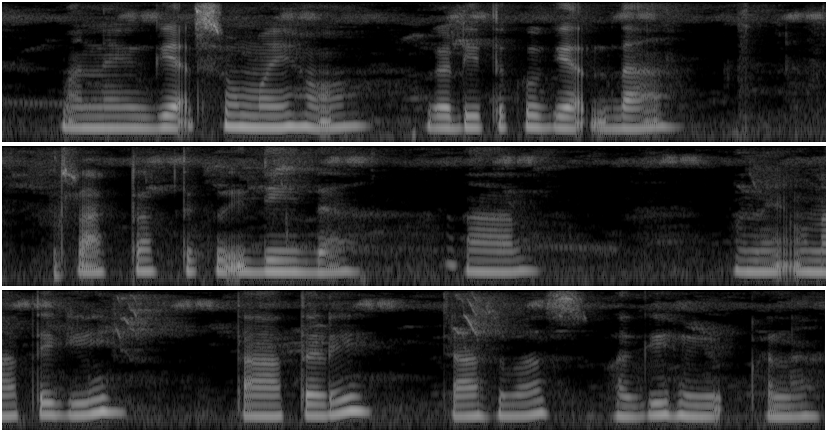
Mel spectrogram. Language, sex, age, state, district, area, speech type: Santali, other, 18-30, West Bengal, Birbhum, rural, spontaneous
